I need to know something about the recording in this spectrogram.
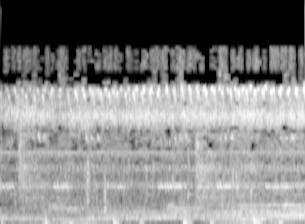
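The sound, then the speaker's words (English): A heartbeat thumps in steady lub-dub pairs, about four double beats, deep, over a constant low droning hum. No one speaks. “It was odd, even with my heart beating like that.”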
